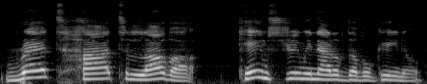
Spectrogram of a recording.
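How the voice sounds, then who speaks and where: Slow-paced woman reading a picture book aloud. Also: fairly high pitch, lively intonation, darkish tone. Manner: stumbles over harder words and corrects herself. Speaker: story reader.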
